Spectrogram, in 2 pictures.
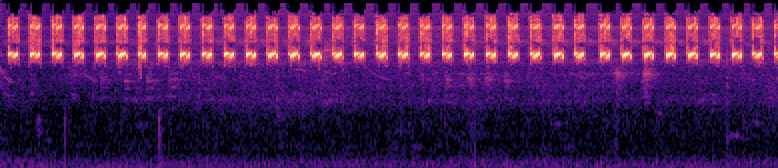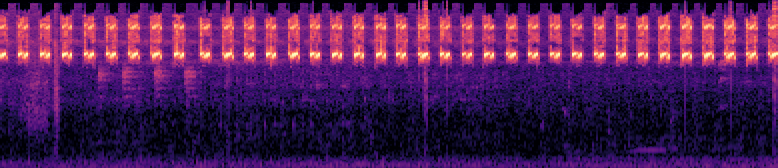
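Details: Cricket calling with a steady run of high, bright chirps, about two per second, each chirp a short buzzy trill. The rhythm is even and unbroken, with only faint low rumble beneath and no other animals.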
